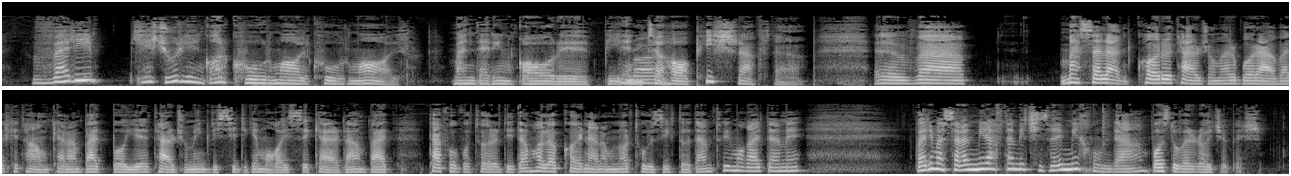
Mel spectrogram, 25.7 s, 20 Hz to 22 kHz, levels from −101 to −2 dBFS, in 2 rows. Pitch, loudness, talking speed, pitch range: 140 Hz, -26 LUFS, 130 wpm, 125-175 Hz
